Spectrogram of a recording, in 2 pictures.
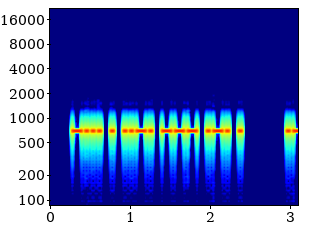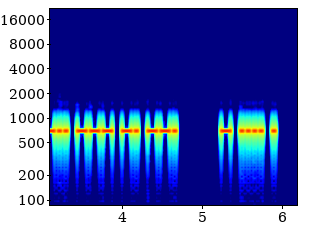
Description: Morse code, heard as a keyed tone, about 30 wpm, 700 Hz. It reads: BEFORE LONG THE
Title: 2x Word-Spacing - Sentences from Top 400 Words - 30wpm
